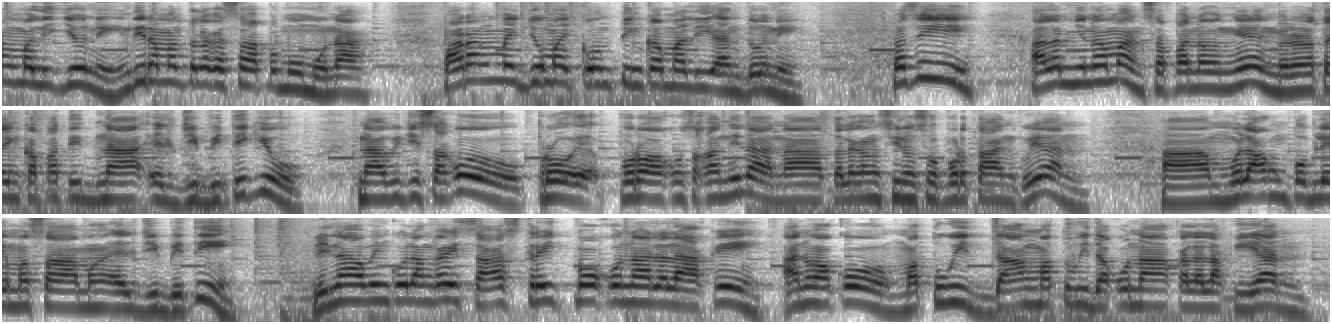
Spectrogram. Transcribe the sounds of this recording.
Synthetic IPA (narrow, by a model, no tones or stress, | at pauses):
ɐŋmɐlɪʔjonɛhɪnd̪inɐmant̪ɐlɐɡasɐpɐmumuna | paːɾɐŋmɛd͡ʒomɐjko̞nt̪ɪŋkɐmɐliːʔɐnd̪o̞nɛ | kɐs̬ɛ | ʔɐlamɲonɐmansɐpɐnɐho̞nŋɐjo̞nmɛɾonɐt̪aːjʊŋkɐpɐt̪id̪̚nɐʔɛld͡ʒibit̪ikjunɐwɪt͡ʃɛsɐko̞pɾopɾo̞ʔɐko̞sɐkɐnɪlanɐt̪ɐlɐɡaŋsɪnuːsopo̞ɾt̪ɐhankojanʔamwʊlaːkoŋpɾoblɛːmɐsɐmɐŋaʔɛld͡ʒibiːt̪i | lɪnaːwɪŋkolɐŋkajsɐst̪ɾɛjt̪̚poʔɐko̞nɐlɐlaːkɛʔɐno̞ʔɐko̞mɐt̪ʊwɪd̪̚ːɐʔŋmɐt̪uwɪd̪ɐko̞nɐkɐlɐlɐkiːhɐn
